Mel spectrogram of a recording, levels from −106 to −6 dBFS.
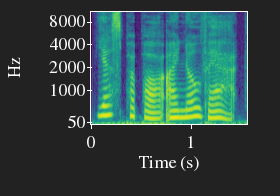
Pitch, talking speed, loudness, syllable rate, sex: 215 Hz, 190 wpm, -16 LUFS, 4.4 syllables/s, female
